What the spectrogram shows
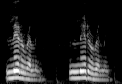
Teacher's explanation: you'll hear literally with that flap t sound right it sounds more like a d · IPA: /'lit (ə) rə li/, /ˈlɪt(ə)rəli/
